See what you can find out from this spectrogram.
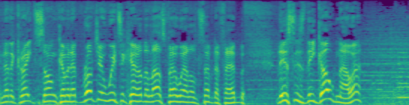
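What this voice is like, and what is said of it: Usual voice. Nothing is said of it.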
